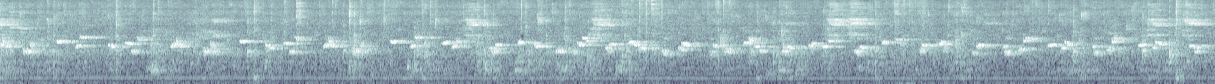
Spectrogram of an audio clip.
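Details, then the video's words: Sooty-headed bulbul master song paired with running water as therapy for caged birds. Rapid, cheerful whistled phrases repeat densely throughout, over steady water splashing, occasional clicks and a low electrical hum. "Teraphy trucukan agar tenang, nropel dan menggaruda"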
